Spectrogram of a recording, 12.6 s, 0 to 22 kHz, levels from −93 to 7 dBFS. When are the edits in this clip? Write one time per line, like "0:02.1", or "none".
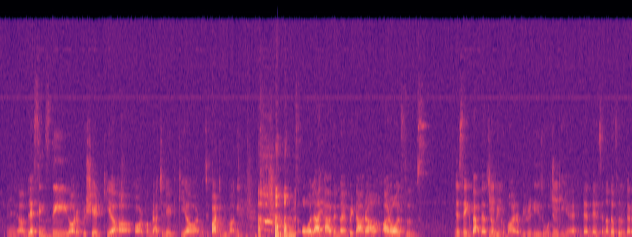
0:05.9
